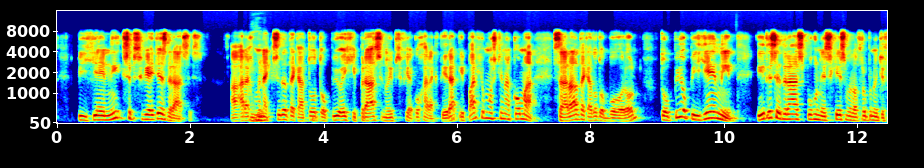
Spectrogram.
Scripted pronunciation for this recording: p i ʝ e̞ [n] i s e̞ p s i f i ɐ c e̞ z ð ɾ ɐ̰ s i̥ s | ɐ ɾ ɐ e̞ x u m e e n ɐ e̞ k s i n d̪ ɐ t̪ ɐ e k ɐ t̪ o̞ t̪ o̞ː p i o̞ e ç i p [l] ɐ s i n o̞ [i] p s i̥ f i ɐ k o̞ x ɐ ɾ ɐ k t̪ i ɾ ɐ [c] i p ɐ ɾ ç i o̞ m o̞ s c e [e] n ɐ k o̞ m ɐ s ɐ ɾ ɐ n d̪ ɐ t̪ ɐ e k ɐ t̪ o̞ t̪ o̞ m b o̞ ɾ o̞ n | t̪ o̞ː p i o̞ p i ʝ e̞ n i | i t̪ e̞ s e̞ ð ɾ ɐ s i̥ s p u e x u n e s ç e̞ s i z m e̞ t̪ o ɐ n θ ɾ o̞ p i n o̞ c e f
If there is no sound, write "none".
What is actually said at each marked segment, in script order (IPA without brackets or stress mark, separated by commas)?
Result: n, ɾ, i, ʔ, e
